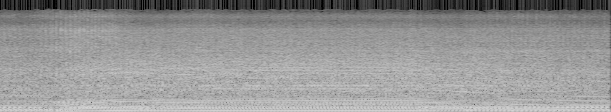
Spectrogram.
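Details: Troy-Bilt Bronco riding tractor, small single-cylinder engine, unused about a year, running on old gas after choke start: steady, even putter with no misses or surging, settling into a smooth idle; normal idle.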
